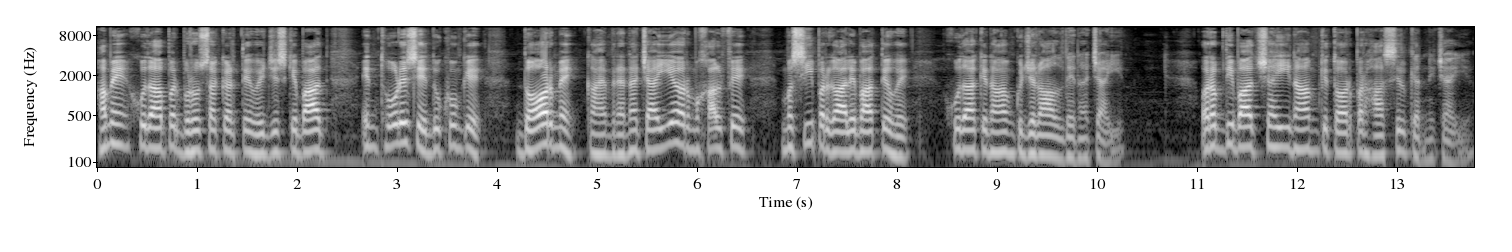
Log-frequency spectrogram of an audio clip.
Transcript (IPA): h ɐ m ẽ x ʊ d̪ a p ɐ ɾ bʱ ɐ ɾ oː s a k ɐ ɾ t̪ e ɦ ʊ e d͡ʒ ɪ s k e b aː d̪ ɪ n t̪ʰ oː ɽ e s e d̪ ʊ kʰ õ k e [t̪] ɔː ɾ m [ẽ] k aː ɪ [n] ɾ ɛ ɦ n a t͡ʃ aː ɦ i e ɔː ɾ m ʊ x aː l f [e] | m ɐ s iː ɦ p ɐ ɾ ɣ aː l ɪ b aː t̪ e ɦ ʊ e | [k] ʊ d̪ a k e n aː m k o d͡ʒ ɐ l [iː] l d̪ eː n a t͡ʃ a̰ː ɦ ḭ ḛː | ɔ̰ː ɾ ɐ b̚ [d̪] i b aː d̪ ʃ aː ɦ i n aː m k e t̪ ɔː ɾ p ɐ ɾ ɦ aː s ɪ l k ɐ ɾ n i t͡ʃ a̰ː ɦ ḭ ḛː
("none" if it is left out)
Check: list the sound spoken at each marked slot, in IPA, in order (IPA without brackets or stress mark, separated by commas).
d̪, ẽ, m, e, x, aː, d̪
